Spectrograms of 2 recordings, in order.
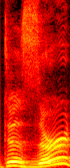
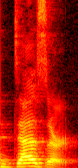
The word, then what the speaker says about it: desert: How do you pronounce this word? Don't desert us in the desert.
